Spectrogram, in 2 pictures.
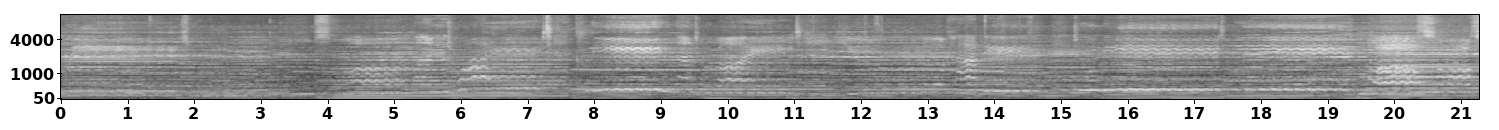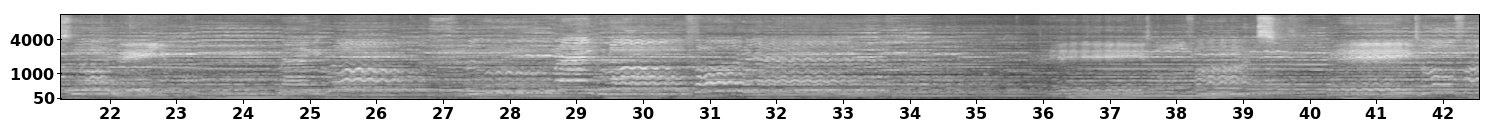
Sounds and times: Music: 0:00.0 - 0:42.5.

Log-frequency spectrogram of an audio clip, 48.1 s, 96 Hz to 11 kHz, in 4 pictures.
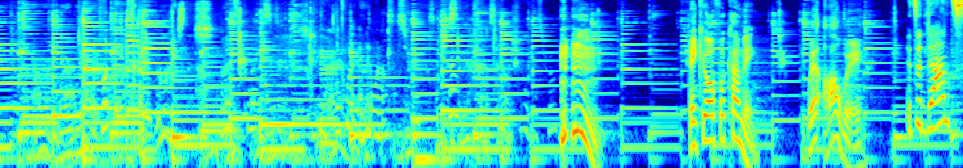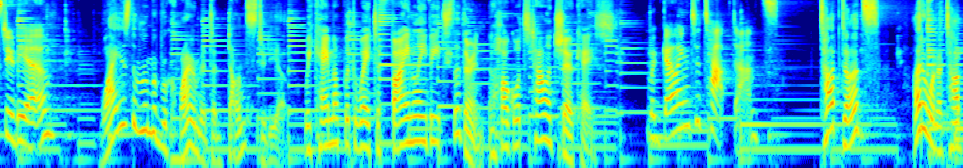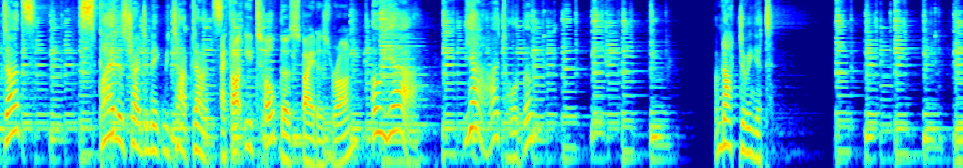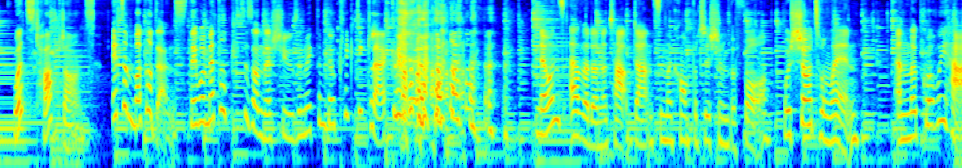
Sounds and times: Music: 0:00.0 - 0:33.8, 0:34.6 - 0:48.1
Speech: 0:00.4 - 0:07.6, 0:08.7 - 0:09.5, 0:10.1 - 0:10.8, 0:11.4 - 0:12.8, 0:13.4 - 0:21.8, 0:22.4 - 0:30.8, 0:33.1 - 0:33.8, 0:36.4 - 0:41.2, 0:42.9 - 0:48.1.

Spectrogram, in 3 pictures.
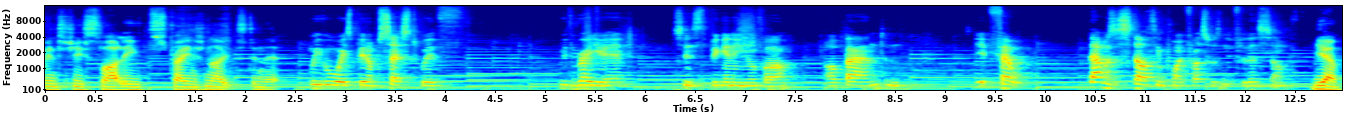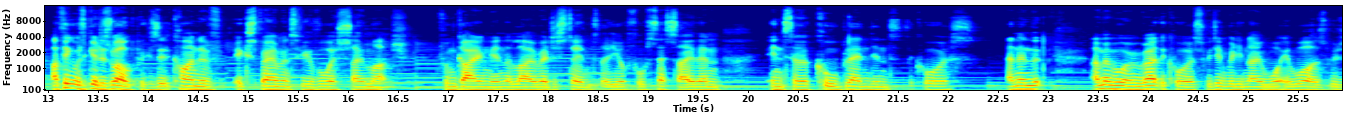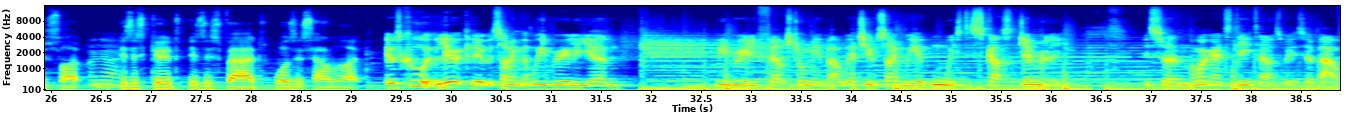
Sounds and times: Speech: 0:00.0 - 0:04.1, 0:05.2 - 0:08.6, 0:10.5 - 0:31.7, 0:32.7 - 0:36.2, 0:37.0 - 0:38.8
Music: 0:00.0 - 0:38.8.

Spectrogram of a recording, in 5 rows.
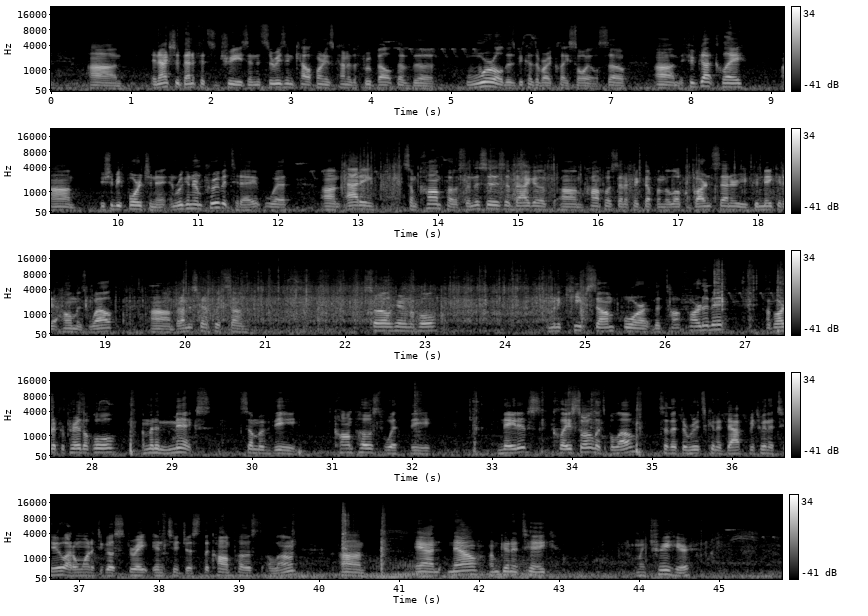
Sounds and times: Speech: 0:00.5 - 0:20.9, 0:22.3 - 0:23.2, 0:24.6 - 0:32.3, 0:33.1 - 0:40.6, 0:41.2 - 0:43.0, 0:43.9 - 0:44.7.

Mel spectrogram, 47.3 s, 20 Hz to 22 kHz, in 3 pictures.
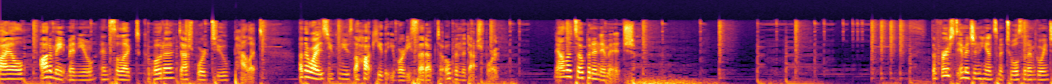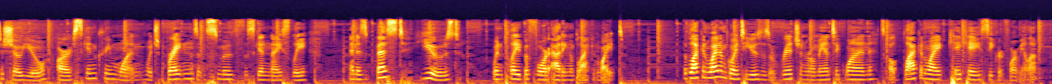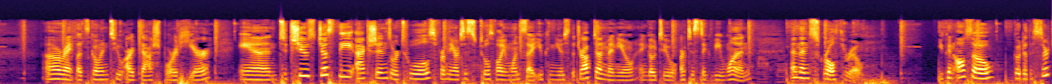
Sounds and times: Speech: 0:00.0 - 0:07.5, 0:08.4 - 0:09.6, 0:14.0 - 0:20.4, 0:21.0 - 0:25.1, 0:26.1 - 0:31.4, 0:32.2 - 0:42.8, 0:43.4 - 0:44.6, 0:45.7 - 0:47.3
Music: 0:00.0 - 0:47.3.

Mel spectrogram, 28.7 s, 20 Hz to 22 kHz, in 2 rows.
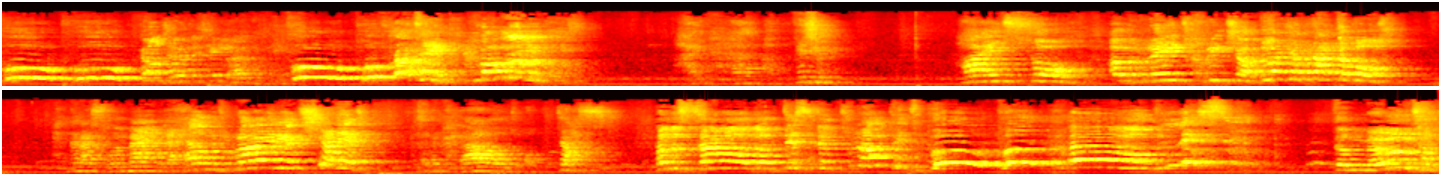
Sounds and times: Speech: 0:00.0 - 0:05.9, 0:06.7 - 0:08.6, 0:09.6 - 0:14.2, 0:14.9 - 0:28.7.

